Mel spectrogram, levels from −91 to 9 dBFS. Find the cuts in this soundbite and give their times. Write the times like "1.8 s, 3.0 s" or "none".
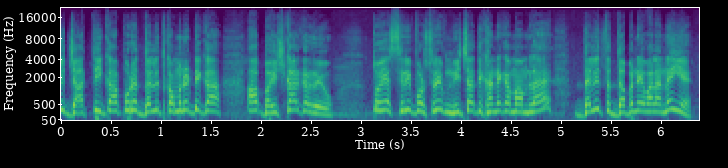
5.0 s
